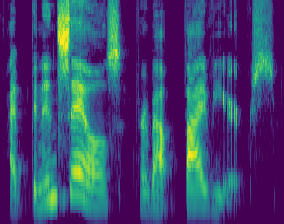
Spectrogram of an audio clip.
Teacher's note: In this sentence the word sales and five years are stressed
